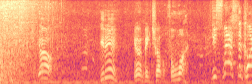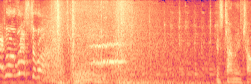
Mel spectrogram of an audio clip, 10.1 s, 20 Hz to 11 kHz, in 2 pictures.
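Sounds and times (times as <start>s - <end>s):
glass shattering crash: 0.0s - 1.3s.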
